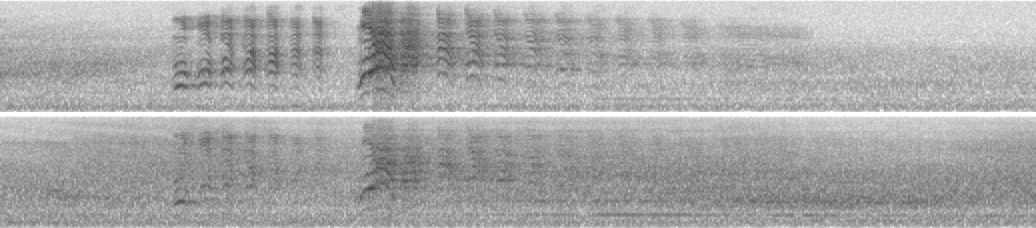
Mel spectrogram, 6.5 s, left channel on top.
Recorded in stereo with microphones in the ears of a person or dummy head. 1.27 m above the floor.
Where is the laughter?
25° left (ahead or behind), 0.7 m; by 5.1 s 35° left (ahead or behind), 2 m.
